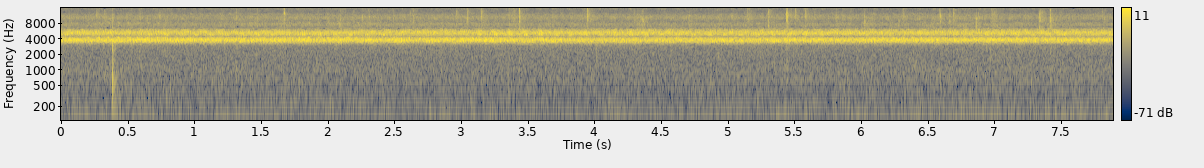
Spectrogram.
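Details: Grass insect chirping through an early autumn night: a continuous bright, high trill from many callers, one brief click near the start, scattered faint ticks, and a soft low hum.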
